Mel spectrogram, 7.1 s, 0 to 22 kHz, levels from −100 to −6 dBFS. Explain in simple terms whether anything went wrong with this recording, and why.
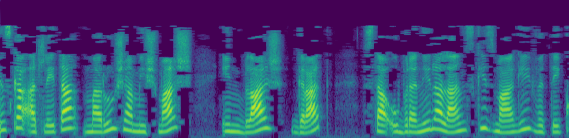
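Throughout, the speech sounds washy and ringing, with a hiss that swells and fades along with the talking and nothing above about 10.1 kHz. That points to heavy WMA compression as the likely cause. Unlike simple background noise, this hiss follows the sound rather than staying constant.

At about 0.72 to 0.75 s, a brief hiss of roughly 31 ms arrives just before a sharp onset, softening its edge. This is pre-echo: the codec smeared noise backwards in time. Unlike an echo, it comes before the sound, not after.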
